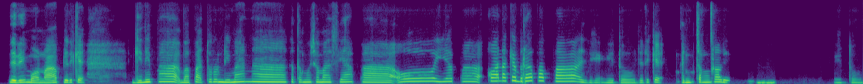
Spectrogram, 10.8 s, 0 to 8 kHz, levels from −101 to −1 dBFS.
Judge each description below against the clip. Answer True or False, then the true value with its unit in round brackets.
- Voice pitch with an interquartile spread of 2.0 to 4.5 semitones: False (5.6 semitones)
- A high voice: True (220 Hz)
